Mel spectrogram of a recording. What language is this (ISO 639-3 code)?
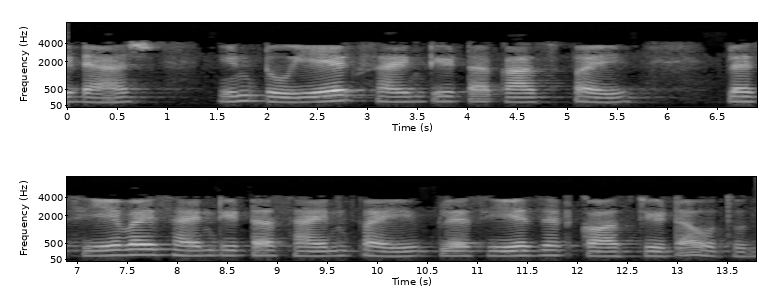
tel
